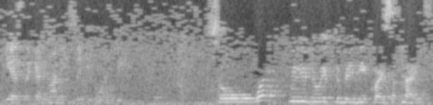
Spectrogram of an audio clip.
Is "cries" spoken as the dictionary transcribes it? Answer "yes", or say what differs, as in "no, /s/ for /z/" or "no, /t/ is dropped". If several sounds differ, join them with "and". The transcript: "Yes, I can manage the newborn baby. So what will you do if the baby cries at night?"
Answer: no, /s/ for /z/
